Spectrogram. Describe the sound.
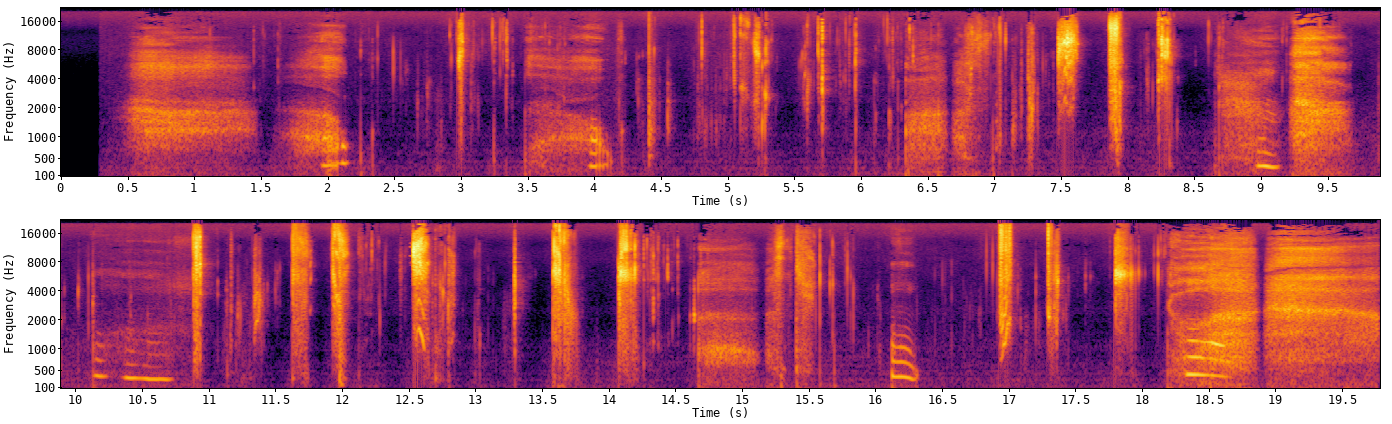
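ASMR mouth sounds imitate eating a little finger: many soft, wet clicks, smacks and crunchy nibbles come in irregular bursts. Quiet breaths and sighs are heard between them, all fairly faint and close.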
